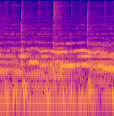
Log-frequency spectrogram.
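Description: A woman singing live into a microphone over a backing track with a drum beat. She holds a long note with vibrato that slides down near the end.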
